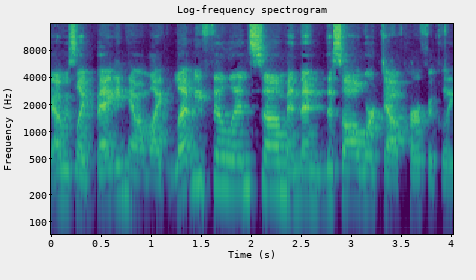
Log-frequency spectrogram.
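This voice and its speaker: Talking at a very fast pace, a woman uses a medium pitch and lively intonation in an American accent. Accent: Southern, comes out at times. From US South, Nashville, Tennessee. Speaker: sportscaster and radio co-host. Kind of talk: casual interview. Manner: animated.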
